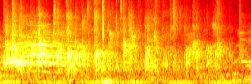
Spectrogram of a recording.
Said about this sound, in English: I was hoping for a longer clap so I could get a drink, but oh, too late.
